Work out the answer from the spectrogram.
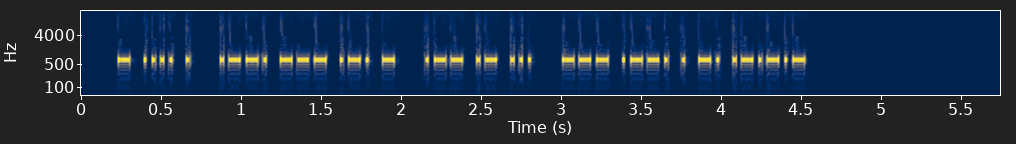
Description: Morse code, heard as a keyed tone, about 43 wpm, 700 Hz. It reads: THE PORT WAS OPEN.
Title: Sentences from Top 1000 Words - Review Part 1 - 45wpm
